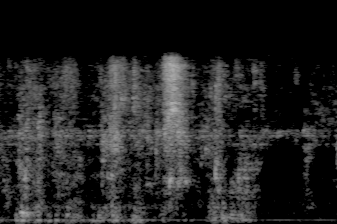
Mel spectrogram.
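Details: Siberian Huskies play-fighting on a sofa indoors, giving soft whimpering yips and low grumbles in uneven bursts, with scuffling and thumps of bodies moving on the cushions.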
